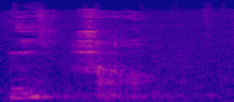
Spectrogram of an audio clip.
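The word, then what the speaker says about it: 你好: Le premier se prononce au 2e ton. Donc, c'est Ni hao.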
